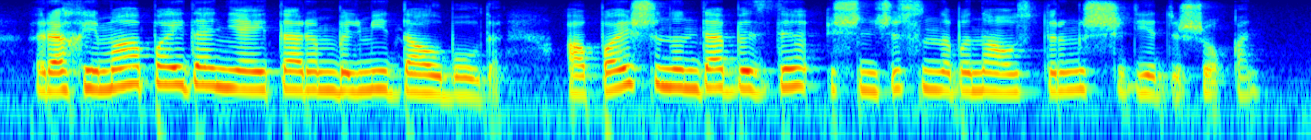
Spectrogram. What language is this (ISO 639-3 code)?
kaz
